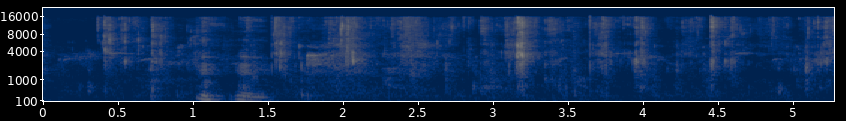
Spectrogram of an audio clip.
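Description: Chewing and mouth clicks of people eating buffalo meat and biryani rice, with a short hum of voice about a second in.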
